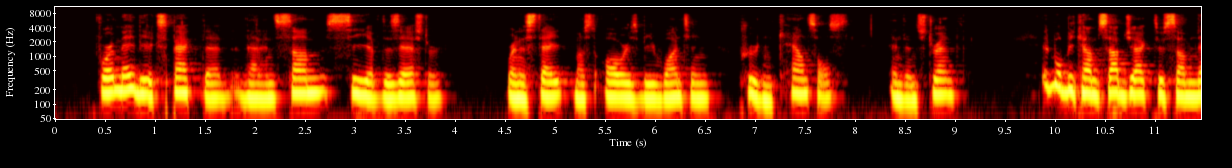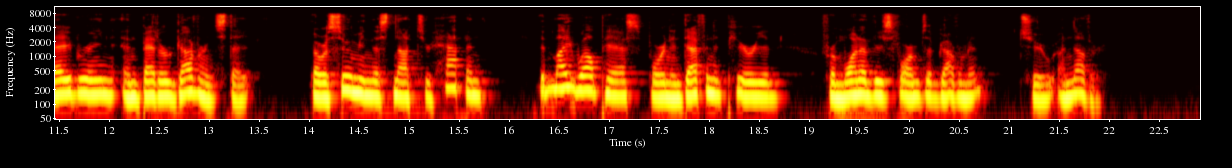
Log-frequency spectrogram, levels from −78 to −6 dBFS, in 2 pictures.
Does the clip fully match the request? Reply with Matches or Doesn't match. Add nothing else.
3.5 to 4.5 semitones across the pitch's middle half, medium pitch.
Doesn't match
